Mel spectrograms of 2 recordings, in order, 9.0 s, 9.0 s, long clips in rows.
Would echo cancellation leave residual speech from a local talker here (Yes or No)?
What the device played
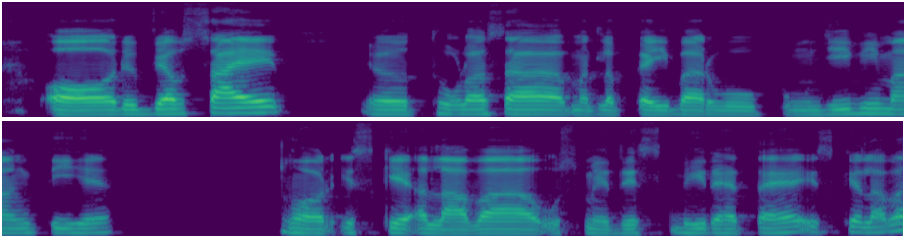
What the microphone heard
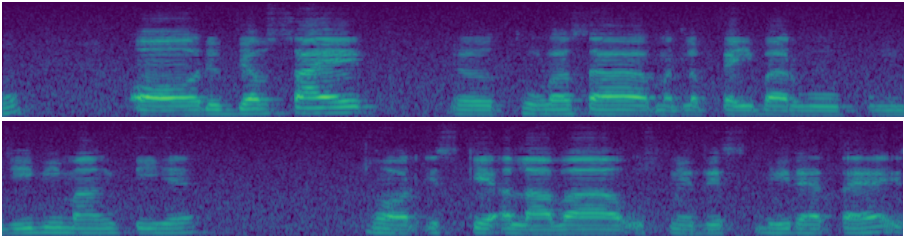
No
